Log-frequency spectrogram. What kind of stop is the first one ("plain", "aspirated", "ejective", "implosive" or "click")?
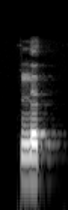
plain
